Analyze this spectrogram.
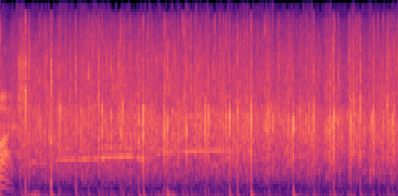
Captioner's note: students clapping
